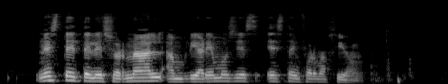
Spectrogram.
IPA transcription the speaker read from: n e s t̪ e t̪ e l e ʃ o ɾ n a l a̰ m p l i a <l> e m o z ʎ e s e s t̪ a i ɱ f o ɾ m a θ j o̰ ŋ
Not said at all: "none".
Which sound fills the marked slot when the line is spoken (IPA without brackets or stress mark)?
ɾ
